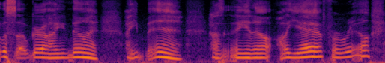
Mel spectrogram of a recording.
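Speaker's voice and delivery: smooth, sweet flirty tone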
